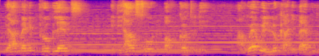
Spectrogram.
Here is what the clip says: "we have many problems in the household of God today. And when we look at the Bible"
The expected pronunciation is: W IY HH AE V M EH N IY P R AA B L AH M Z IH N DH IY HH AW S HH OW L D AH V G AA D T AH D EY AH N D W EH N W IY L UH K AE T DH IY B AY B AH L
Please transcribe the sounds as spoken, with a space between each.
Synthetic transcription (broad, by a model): W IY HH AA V M EH N IY P R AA B L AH M S IH N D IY HH AW S HH OW L D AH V G AA D T AH D EY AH N W EH N W IY L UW K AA T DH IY B AY B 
